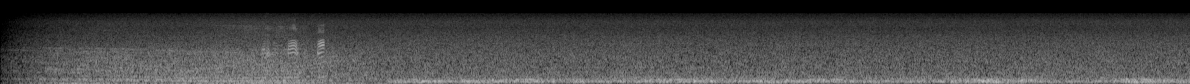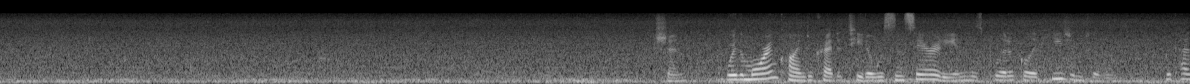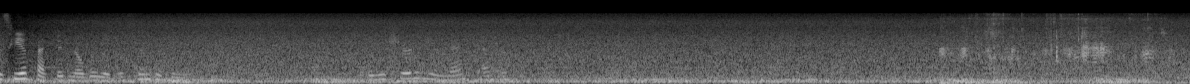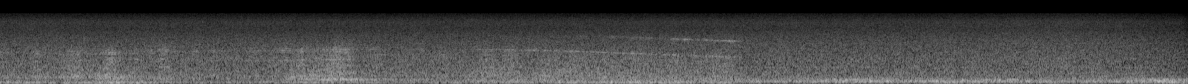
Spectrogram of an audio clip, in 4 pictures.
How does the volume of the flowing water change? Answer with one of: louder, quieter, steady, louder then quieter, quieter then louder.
steady.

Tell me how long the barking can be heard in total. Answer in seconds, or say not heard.
not heard.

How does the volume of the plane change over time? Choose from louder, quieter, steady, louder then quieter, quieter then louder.
steady.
